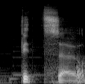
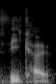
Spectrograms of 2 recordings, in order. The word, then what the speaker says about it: Fico: Why did Orban and Fico underperform? Great pronunciation. Thank you very much. Yes, the issue here was that Ben... it's not his fault, but Ben pronounced it Fico, and that understandably irks people, especially because it's a recurring error.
